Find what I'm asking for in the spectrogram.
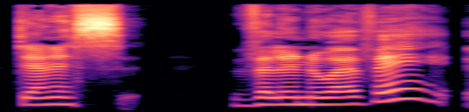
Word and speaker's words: Denis Villeneuve: And also the director, Denis Villeneuve. I'm assuming that I'm saying that right. I might be saying it wrong. – I think you said that perfectly.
